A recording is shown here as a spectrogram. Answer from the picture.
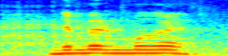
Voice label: hungry, Mokilese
